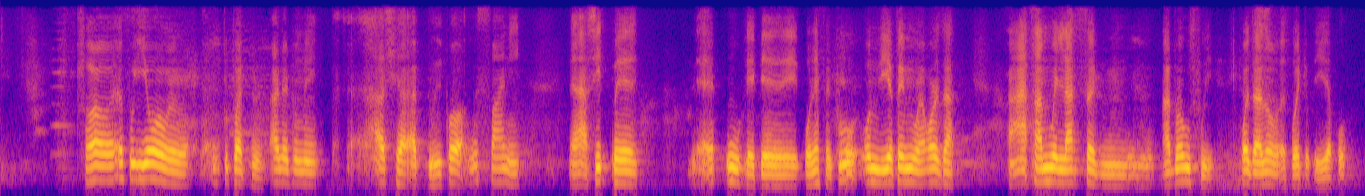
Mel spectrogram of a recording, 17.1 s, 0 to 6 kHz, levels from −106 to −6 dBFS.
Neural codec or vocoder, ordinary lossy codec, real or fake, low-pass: codec, 16 kHz, 0.5 kbps, FunCodec, trained on Chinese and English, 25 frames a second; MP3, 48 kbps; fake; 5.4 kHz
